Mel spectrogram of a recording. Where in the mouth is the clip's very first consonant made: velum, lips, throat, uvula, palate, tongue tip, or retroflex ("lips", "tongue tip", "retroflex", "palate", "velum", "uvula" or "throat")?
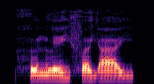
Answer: throat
